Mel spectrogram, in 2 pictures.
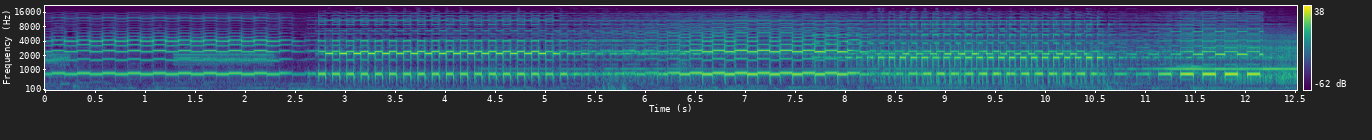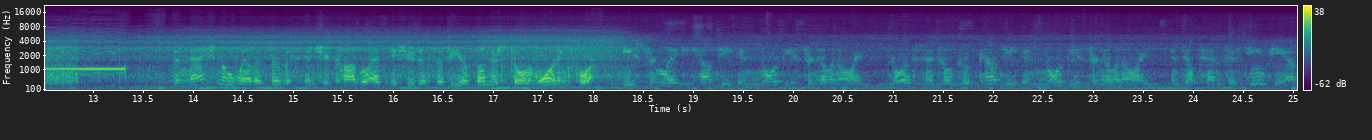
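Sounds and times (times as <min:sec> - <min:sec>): steady warning tone: 0:01.7 - 0:18.2
warbling electronic alarm beeps: 0:02.3 - 0:13.4.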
